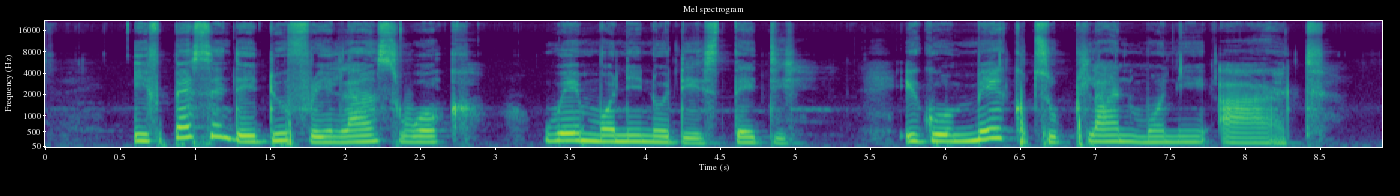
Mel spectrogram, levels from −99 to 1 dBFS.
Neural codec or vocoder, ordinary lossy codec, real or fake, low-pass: none; none; real; none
